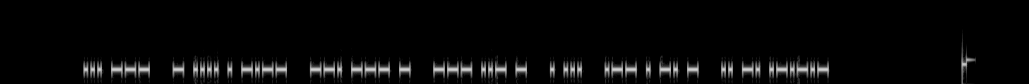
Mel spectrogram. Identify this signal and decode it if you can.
Morse code, heard as a keyed tone, about 36 wpm, 700 Hz. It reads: SO THEY GOT OUT ES WENT IN.
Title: Sentences from Top 300 Words and Abbreviations 35wpm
